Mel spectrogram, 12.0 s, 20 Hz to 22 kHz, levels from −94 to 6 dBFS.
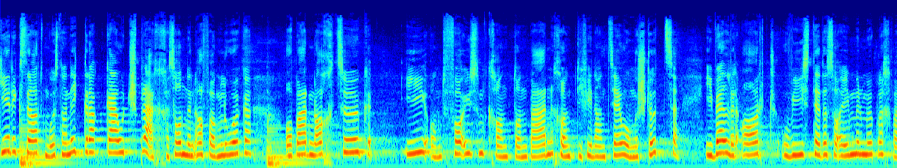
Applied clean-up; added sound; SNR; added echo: none; Bowed string instrument; 12 dB; none.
